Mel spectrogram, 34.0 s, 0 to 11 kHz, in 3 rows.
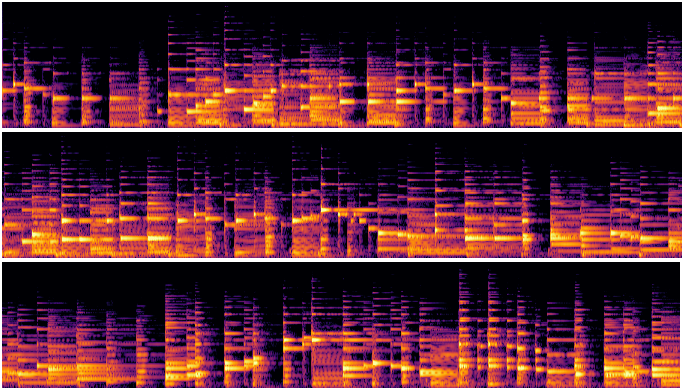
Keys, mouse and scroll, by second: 0.4 scroll down 5, 0.7 scroll up 1, 0.7 scroll down 1, 1.0-1.5 scroll up 3, 1.6 scroll down 1, 2.1 scroll, 2.9 click, 4.0 right click, 5.0 click, 6.5 middle click, 7.0 s, 8.0 click, 9.4 click, 9.8 scroll, 10.0 scroll down 3, 10.4 scroll, 11.1 click, 13.1-13.5 scroll, 15.6-16.7 drag, 19.6-20.7 drag, 20.9-22.0 drag, 23.5-24.6 drag, 25.6-26.7 drag, 27.5-28.6 drag, 31.4-32.4 drag, 32.6-33.8 drag.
